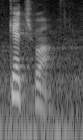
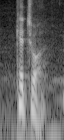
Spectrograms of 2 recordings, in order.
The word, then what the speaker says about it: Quechua: Did I say Quechua? Say it again. – Quechua. – Quechua. Is that okay? – Yes.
